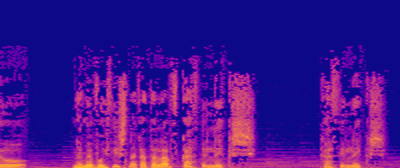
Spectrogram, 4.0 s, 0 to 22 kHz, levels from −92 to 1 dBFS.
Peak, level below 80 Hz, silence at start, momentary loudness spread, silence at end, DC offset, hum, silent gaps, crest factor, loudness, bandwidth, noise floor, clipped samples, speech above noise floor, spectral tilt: -2 dBFS; -44 dBFS; 0 s; 12 LU; 0.15 s; under 0.1%; none; none; 18 dB; -20 LUFS; 15 kHz; -48 dBFS; under 0.1%; 28 dB; -5.5 dB/octave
